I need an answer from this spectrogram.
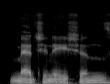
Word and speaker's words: machinations: Machinations, machinations, or machinations. Machinations. It comes from the same Greek root as machine, but the chi functions as a hard K sound in this specific derivation.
